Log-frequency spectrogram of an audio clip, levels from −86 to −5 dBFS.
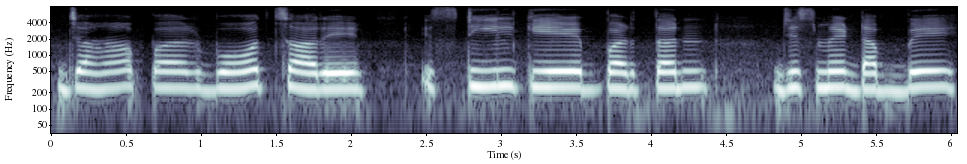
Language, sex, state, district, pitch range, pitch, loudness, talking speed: Hindi, female, Rajasthan, Jaipur, 235-255 Hz, 245 Hz, -12 LUFS, 100 wpm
